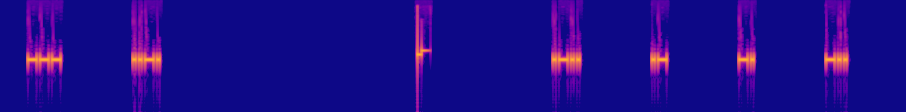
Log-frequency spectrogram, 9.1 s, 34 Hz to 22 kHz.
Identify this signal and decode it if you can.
Morse code, heard as a keyed tone, about 40 wpm, spaced as for 11 wpm, 700 Hz. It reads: OF LAND
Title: 8x Character Spacing - Top 300 Words - 40wpm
